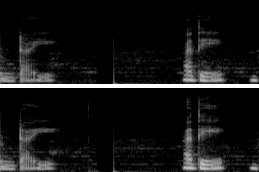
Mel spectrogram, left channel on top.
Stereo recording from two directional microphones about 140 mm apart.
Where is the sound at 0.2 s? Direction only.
15° right (ahead or behind).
